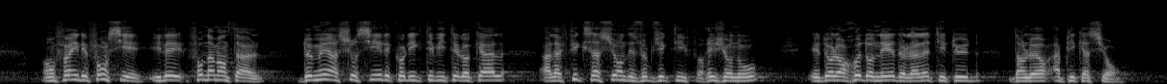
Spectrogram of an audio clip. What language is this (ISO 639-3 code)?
fra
